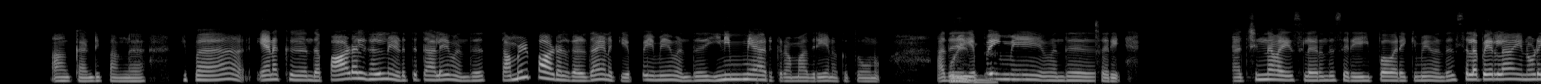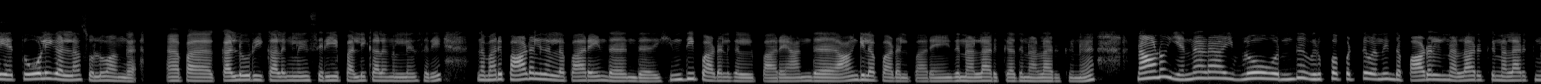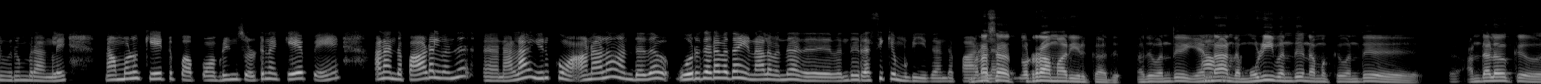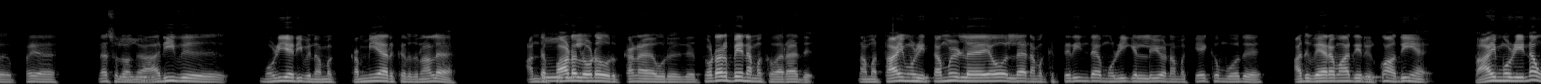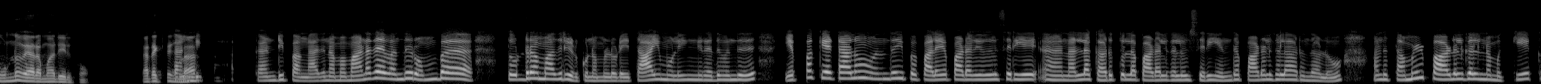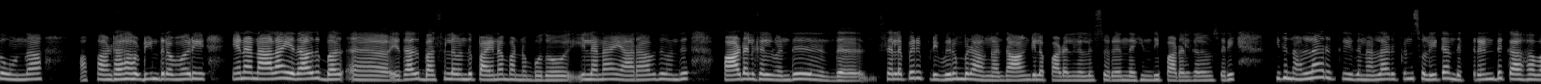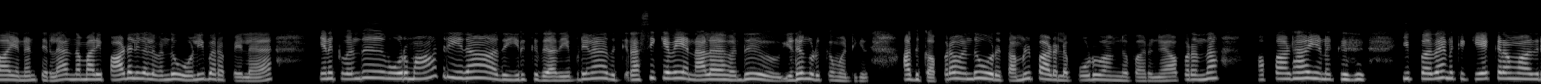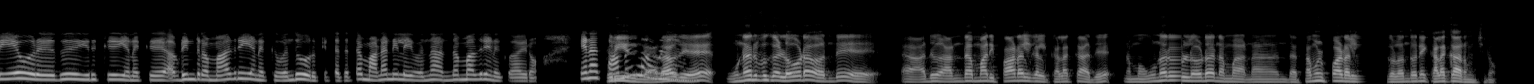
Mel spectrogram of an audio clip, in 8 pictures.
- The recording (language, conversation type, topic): Tamil, podcast, மொழி உங்கள் பாடல்களை ரசிப்பதில் எந்த விதமாக பங்காற்றுகிறது?
- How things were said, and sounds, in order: other noise; in English: "ட்ரெண்டுக்காகவா"; chuckle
